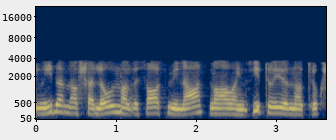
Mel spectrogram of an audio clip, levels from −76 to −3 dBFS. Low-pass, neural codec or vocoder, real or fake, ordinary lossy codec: 3.6 kHz; codec, 16 kHz, 1 kbps, FunCodec, trained on LibriTTS, 50 frames a second; fake; MP3, 32 kbps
